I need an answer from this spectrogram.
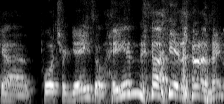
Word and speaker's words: Ryan: Everyone thinks my name is pronounced Rianne.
